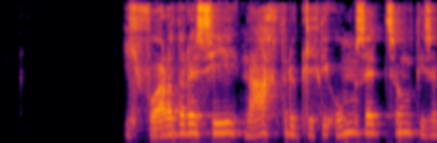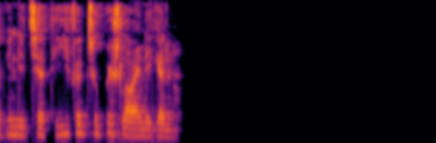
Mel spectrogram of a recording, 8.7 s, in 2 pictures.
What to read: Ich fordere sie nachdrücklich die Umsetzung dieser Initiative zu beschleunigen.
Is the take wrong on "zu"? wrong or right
right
